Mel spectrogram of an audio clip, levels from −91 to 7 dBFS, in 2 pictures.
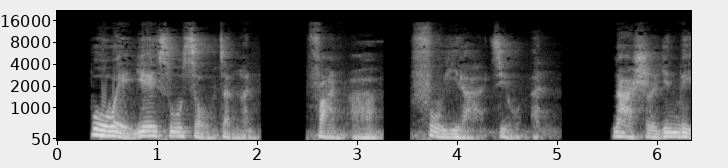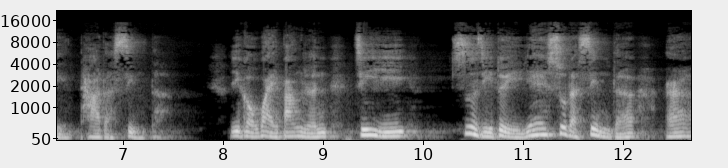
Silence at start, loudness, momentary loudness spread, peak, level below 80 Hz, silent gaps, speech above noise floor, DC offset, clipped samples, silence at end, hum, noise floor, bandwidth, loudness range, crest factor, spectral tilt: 0.35 s; -16 LUFS; 15 LU; 0 dBFS; -40 dBFS; none; 61 dB; under 0.1%; under 0.1%; 0 s; none; -77 dBFS; 14.5 kHz; 7 LU; 16 dB; -5.5 dB/octave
